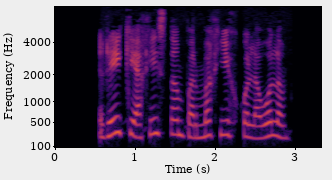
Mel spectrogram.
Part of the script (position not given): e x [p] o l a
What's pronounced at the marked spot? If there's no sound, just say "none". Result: k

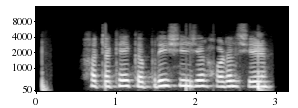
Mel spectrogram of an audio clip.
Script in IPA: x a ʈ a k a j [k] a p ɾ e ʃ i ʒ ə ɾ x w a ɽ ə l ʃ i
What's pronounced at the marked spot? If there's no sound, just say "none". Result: k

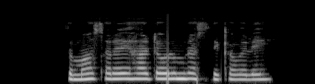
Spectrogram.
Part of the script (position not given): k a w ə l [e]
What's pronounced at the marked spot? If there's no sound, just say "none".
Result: e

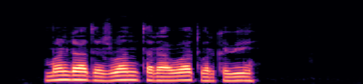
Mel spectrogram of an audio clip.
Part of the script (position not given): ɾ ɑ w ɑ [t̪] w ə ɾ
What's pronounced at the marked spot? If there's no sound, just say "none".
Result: t̪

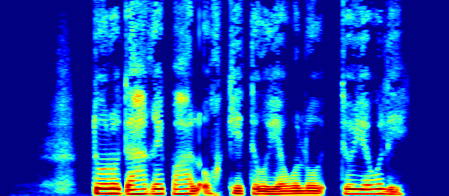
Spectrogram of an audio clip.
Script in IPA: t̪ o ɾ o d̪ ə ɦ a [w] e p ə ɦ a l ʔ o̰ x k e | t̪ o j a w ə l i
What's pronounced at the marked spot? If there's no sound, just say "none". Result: ɣ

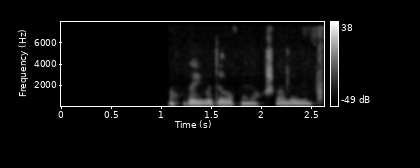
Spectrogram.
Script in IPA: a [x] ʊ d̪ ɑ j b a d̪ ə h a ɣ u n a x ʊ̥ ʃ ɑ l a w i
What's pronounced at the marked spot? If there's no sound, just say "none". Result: x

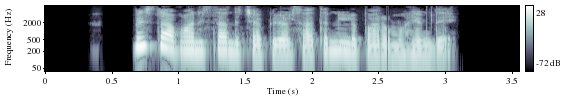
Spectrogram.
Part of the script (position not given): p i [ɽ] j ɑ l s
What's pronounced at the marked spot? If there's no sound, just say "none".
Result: ɾ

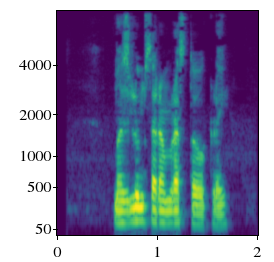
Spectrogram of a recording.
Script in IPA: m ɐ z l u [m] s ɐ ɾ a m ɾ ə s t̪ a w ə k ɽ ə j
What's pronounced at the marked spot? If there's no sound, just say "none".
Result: m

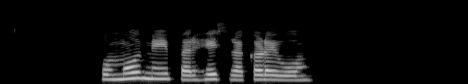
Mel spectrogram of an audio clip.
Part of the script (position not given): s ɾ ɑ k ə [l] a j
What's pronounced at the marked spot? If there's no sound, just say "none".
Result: ɽ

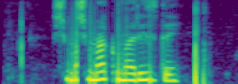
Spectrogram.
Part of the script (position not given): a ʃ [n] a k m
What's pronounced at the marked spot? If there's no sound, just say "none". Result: m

